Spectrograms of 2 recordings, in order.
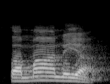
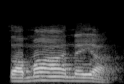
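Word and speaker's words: ثمانية: They have Thamaniya. Right? Thamaniya. All right? Let's count the syllables. Tha, ma, ne, ya. 4 syllables.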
